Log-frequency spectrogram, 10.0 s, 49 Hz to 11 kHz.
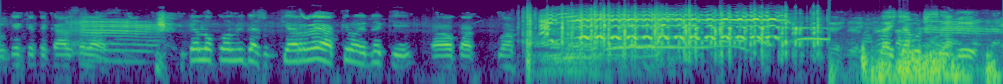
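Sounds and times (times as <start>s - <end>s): crowd clapping: 5.4s - 8.3s.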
